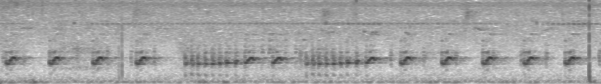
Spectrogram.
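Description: White-breasted waterhen (ruak-ruak) calling: a steady run of short, repeated croaking notes, about two a second, with a lower drawn-out note under them in the middle.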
